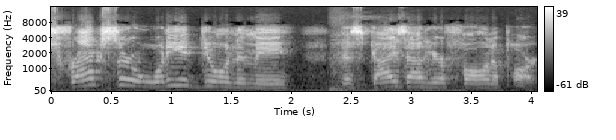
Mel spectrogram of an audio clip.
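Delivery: lightly yelled, high-pitched. Retelling someone yelling back at the curtain during a match: imitating j t yelling. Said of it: "and yells".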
